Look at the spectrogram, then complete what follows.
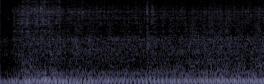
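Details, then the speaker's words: World War II Jeep, semi-warm after sitting an hour or two, first start on newly fitted surface-discharge spark plugs: catches almost instantly and settles into steady low rumble, no hesitation or misfire; started better than usual. "Hey! That started really well. That launched off there. It doesn't usually launch off quite that well there."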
